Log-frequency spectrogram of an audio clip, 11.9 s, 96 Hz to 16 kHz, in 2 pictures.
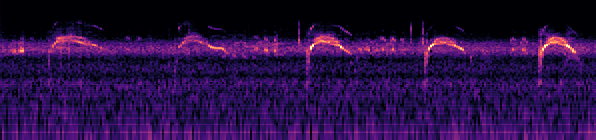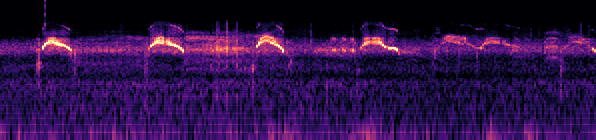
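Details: At Taiaroa Head near Dunedin, New Zealand, on 23 August 2022, a royal albatross mother arrives at the nest; sharp arched peeps come in a quickening series, nearly one per second, some overlapping, over soft hiss.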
